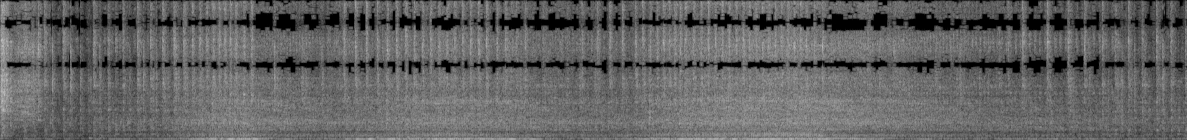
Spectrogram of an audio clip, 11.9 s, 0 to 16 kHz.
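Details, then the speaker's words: 1974 Mercury 4 hp single-cylinder two-stroke outboard, Thunderbolt ignition, pull-started with choke accidentally left on: pulls over, catches, runs rough with rising and falling note, then settles; 50:1 fuel mix, possibly a little rich; healthy start and run, pumps water properly. "this thing runs as good as I guess it as it was when it was new thing just runs like a top pumps water like a like it should it's doing everything it's supposed to do"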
